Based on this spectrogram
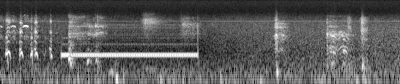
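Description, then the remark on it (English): A telephone number being dialed to place a Christmas call: a few quick clicks, then a steady electronic tone held for about two seconds, followed by faint muffled sounds and a hint of voices. “And listen how creeped out he is when … gives him a Christmas call.”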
